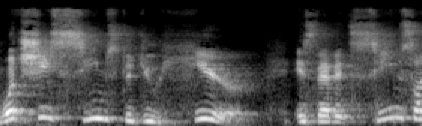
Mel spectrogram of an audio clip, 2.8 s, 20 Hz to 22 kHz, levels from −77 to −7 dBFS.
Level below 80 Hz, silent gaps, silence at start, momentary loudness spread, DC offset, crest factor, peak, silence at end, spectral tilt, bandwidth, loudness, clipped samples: -60 dBFS; none; 0 s; 9 LU; under 0.1%; 18 dB; 0 dBFS; 0 s; -3.5 dB/octave; 16.5 kHz; -19 LUFS; under 0.1%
